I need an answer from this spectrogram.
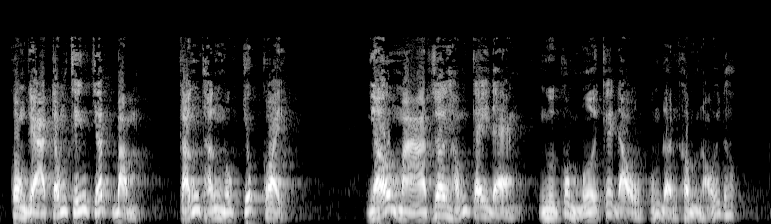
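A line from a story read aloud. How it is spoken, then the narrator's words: Old woman's exasperated shout. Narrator (Vietnamese): Á cung nữ già thấy gã ngờ ngờ ngệt ngệt, nhịn không được quát lên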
